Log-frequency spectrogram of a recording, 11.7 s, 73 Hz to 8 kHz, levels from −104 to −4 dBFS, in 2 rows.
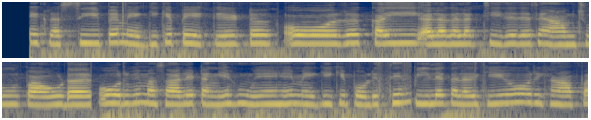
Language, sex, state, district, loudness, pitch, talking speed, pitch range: Hindi, female, Uttar Pradesh, Budaun, -26 LUFS, 245 Hz, 150 wpm, 235-255 Hz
